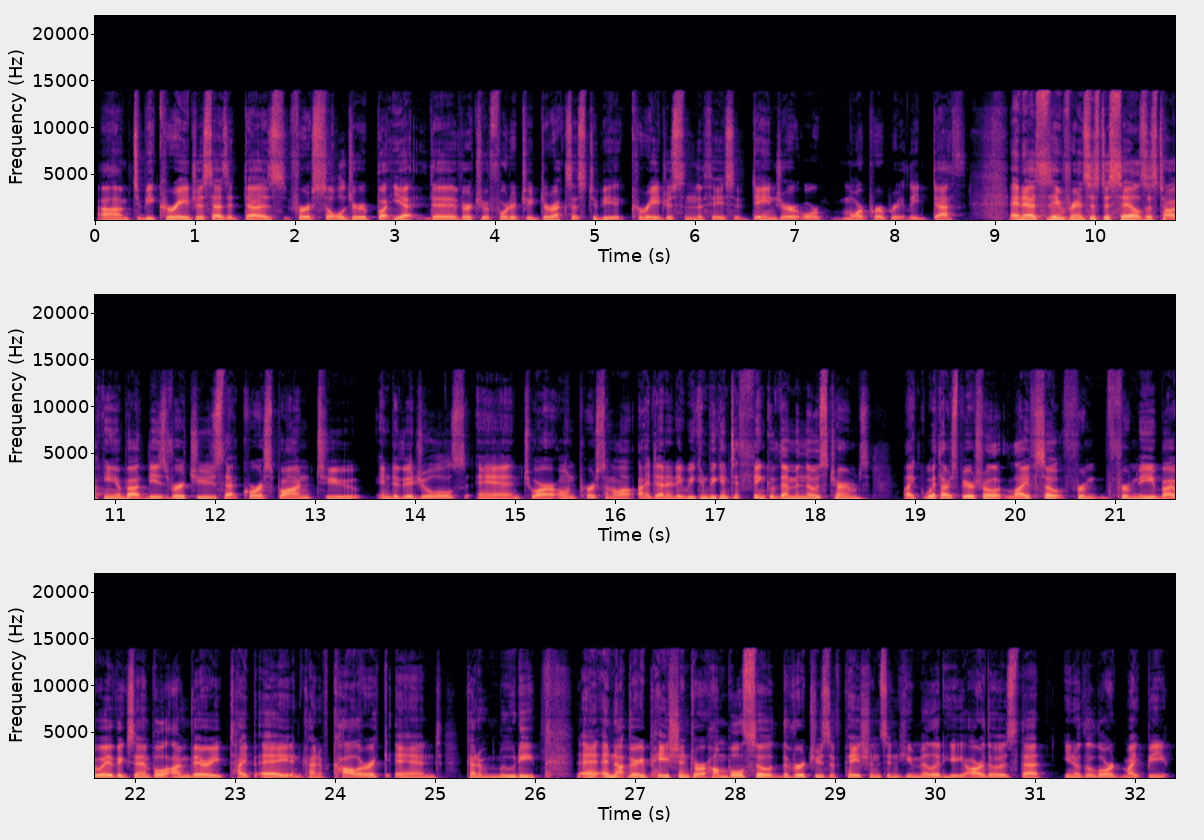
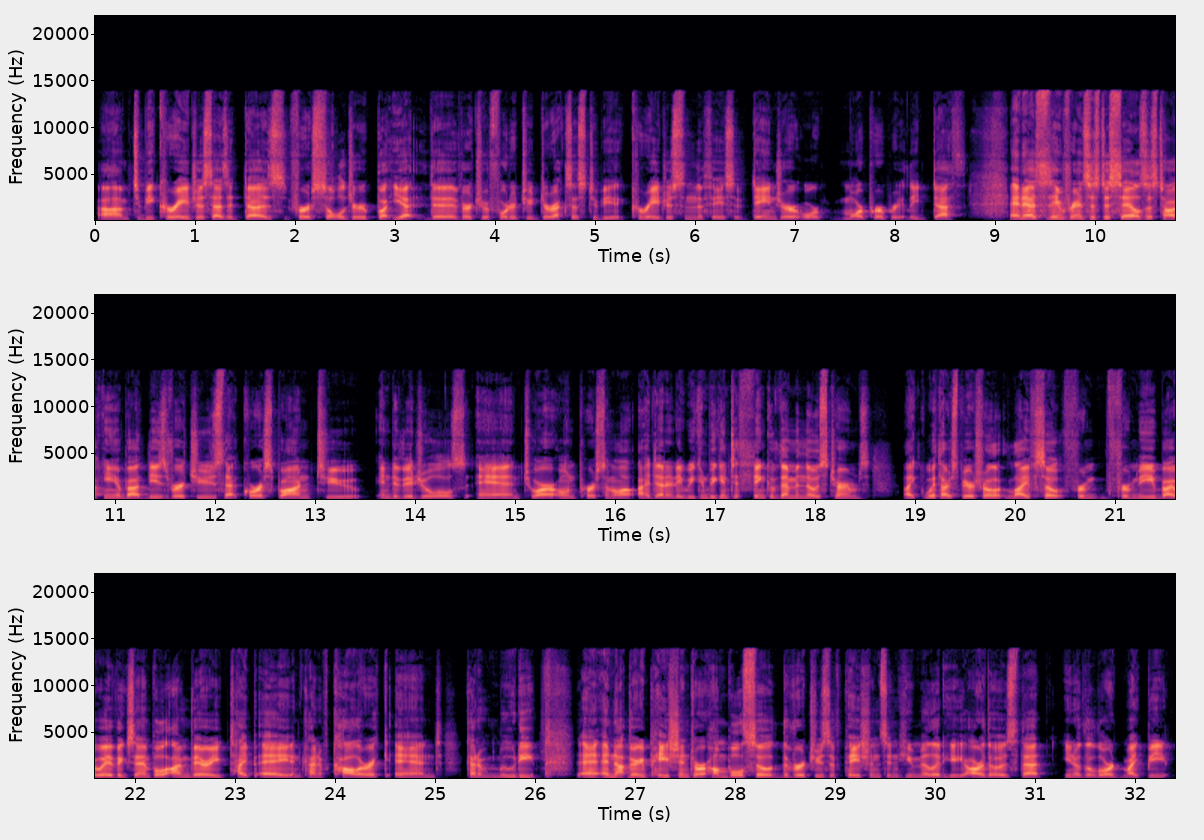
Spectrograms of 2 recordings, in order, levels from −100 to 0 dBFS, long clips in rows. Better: first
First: none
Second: thin; very; fading below 800 Hz

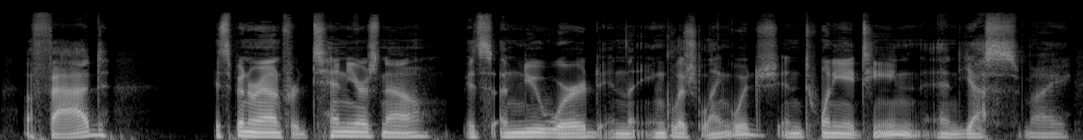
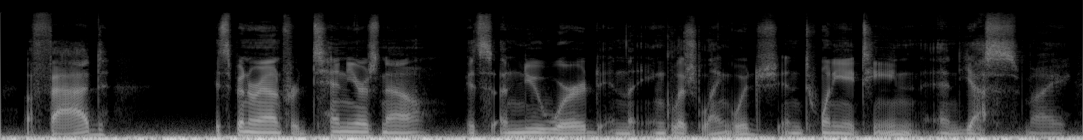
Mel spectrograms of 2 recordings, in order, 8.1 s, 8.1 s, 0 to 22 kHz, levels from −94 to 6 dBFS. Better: first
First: none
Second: low rumble; noticeable; throughout; 15 dB below the speech

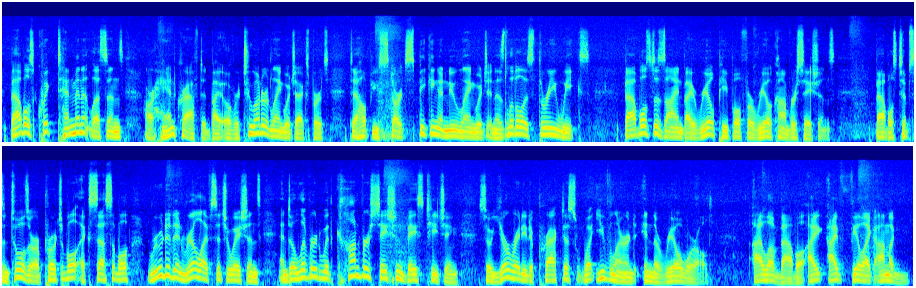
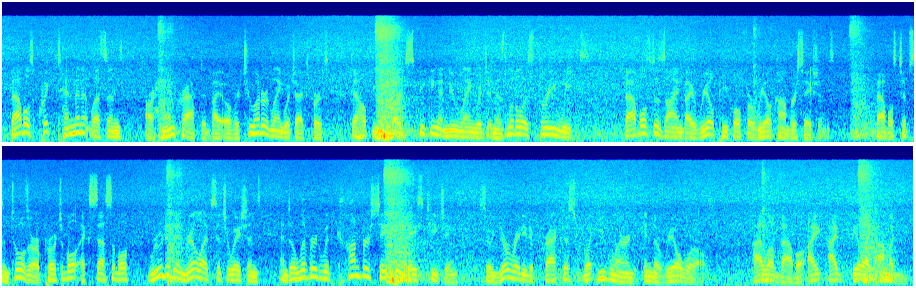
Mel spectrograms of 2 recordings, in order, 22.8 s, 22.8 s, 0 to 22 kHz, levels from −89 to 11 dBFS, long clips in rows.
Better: first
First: hiss; faint; throughout; 25 dB below the speech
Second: hiss; loud; throughout; 2 dB below the speech

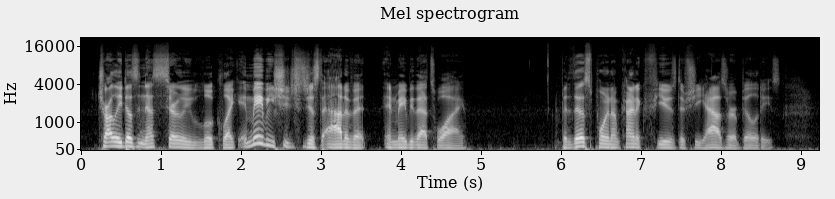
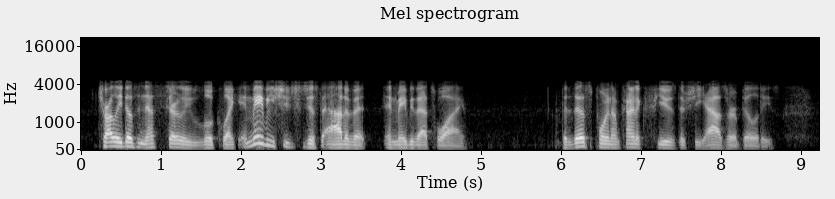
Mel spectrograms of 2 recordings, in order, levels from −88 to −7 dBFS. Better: first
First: none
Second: phone-call audio; nothing above 3.5 kHz

